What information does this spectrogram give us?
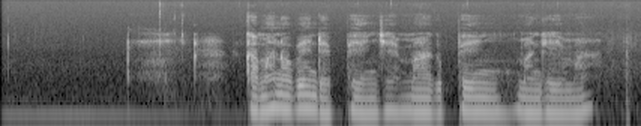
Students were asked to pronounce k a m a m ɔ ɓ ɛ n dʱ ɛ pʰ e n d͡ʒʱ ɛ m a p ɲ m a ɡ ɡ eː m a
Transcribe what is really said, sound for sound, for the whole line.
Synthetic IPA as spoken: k a m a n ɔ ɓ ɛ n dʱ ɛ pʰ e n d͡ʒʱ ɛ m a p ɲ m a ŋ ɡ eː m a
